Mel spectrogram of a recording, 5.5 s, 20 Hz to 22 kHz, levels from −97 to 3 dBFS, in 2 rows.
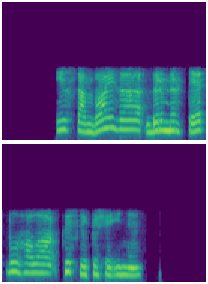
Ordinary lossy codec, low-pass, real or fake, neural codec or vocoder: AAC, 32 kbps; 3.6 kHz; fake; codec, 16 kHz, 16 kbps, FreqCodec, smaller model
